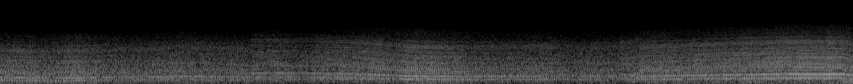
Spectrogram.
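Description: Race truck engines in the NASCAR Heat 3 truck series at Canadian Tire roar in a steady, continuous drone that rises and falls in pitch as they accelerate and shift, with several engines layered together and no talk over them.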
